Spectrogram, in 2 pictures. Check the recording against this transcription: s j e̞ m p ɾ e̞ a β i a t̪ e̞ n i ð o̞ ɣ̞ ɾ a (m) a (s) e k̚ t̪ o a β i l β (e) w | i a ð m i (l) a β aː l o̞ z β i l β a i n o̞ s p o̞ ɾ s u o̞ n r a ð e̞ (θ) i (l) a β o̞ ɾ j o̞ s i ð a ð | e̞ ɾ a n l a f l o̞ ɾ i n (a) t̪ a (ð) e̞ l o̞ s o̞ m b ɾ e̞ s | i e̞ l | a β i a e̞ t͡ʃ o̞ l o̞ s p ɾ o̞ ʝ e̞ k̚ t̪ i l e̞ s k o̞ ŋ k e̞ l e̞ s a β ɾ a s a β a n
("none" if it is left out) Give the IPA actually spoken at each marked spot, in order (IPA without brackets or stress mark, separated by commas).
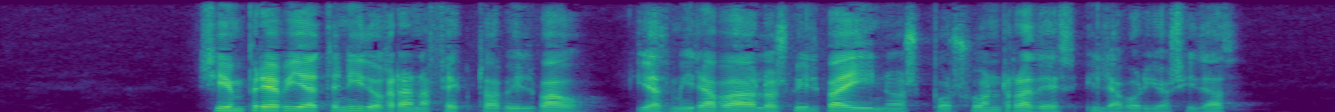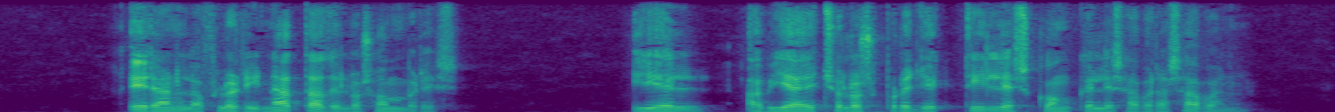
n, f, a, ɾ, θ, l, a, ð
